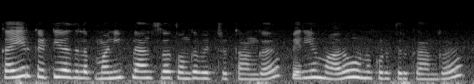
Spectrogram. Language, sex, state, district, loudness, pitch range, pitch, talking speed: Tamil, female, Tamil Nadu, Chennai, -15 LUFS, 270-325 Hz, 295 Hz, 125 wpm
